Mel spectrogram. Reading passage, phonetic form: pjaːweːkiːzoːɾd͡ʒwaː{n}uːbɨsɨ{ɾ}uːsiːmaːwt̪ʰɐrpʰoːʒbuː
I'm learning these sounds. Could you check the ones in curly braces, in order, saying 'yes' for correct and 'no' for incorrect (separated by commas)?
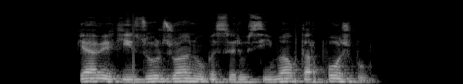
yes, yes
